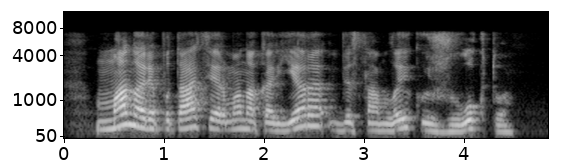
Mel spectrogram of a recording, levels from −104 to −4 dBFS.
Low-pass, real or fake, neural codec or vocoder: 7.2 kHz; real; none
